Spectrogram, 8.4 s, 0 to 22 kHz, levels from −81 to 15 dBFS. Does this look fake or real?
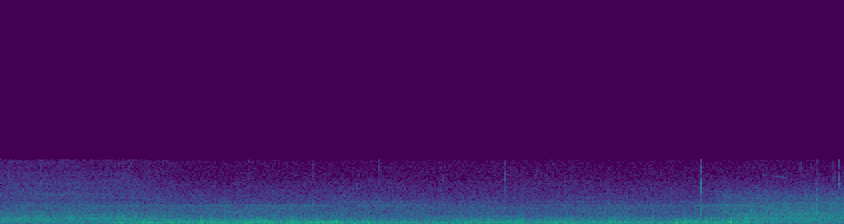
real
